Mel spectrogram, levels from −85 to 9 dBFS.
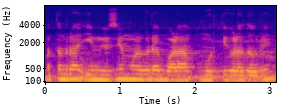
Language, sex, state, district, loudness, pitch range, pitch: Kannada, male, Karnataka, Belgaum, -12 LUFS, 140-155 Hz, 145 Hz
